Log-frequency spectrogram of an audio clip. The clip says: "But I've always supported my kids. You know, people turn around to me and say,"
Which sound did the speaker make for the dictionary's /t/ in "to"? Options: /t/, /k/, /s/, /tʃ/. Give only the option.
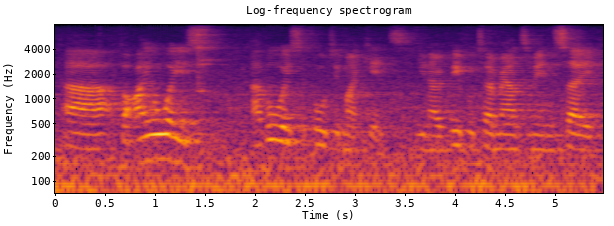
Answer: /t/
